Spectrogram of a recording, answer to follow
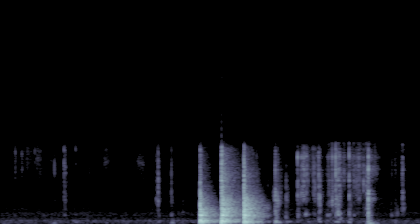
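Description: Three sharp knocks of a hard plastic toploader holding a hockey card, tapped on the table in quick succession about halfway through. They are followed by crinkling of a soft plastic card sleeve and a few light clicks.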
